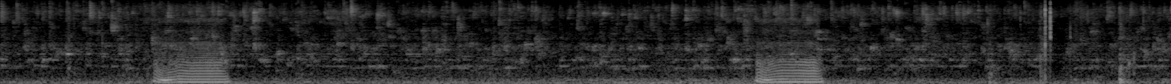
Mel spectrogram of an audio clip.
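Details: Two loud, buzzing snores about four to five seconds apart from a sleeping Brussels Griffon dog over steady room noise; snoring.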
